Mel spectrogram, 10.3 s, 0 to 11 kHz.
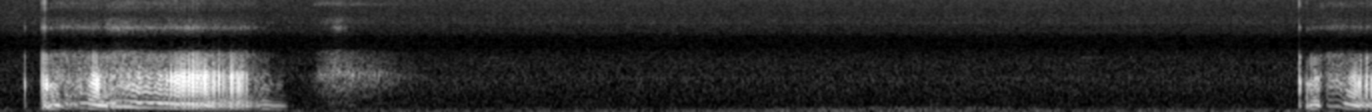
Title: Doggo ASMR - 1 Hour of Snoring Shih Tzu (cute/old doggo sleeping)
